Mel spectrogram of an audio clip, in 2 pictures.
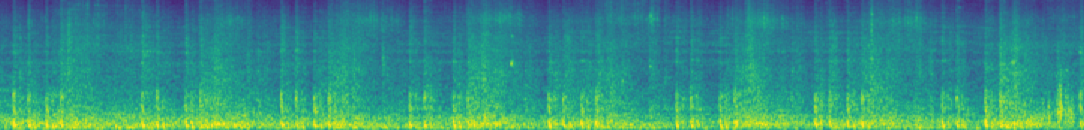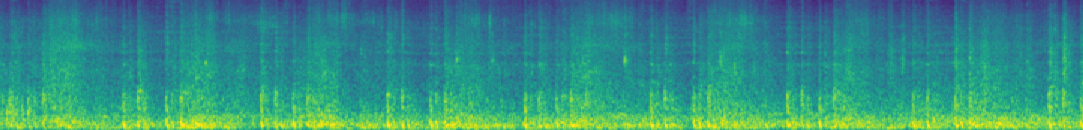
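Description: Rumble of a long rake of loaded steel-carrying flat freight wagons rolling past close by, with wheels clacking over the track at irregular intervals of a second or two.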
